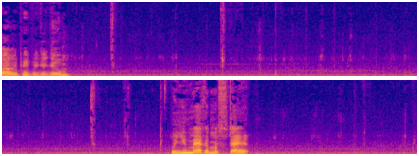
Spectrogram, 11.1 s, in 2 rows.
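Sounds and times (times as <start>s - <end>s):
faint chewing: 0.0s - 11.0s
mouth clicks and smacks: 1.0s - 7.8s.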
